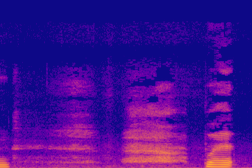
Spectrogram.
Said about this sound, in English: But I did that, and oh my god, I keep on yawning.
